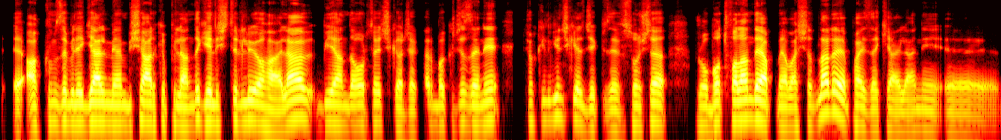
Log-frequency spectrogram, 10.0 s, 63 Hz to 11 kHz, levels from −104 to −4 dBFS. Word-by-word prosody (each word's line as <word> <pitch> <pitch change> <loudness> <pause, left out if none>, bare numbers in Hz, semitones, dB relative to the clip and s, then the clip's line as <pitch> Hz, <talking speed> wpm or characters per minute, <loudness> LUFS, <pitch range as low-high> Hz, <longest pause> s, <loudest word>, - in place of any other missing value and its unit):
eee, - - +1
aklımıza 125 0 -1
bile 120 0 0
gelmeyen 120 -1 +4
bir - - -10
şey 125 - +4
arka 120 -1 +1
planda 115 +2 -1
geliştiriliyor 125 0 -1
hâlâ, 125 +9 +5
bir 125 - -5
anda 115 -1 -1
ortaya 125 +1 -3
çıkaracaklar. - - -8
Bakacağız, 125 -1 -9
hani, 120 +4 -1 0.3
çok 125 +1 -15
ilginç 140 +1 -8
gelecek 105 -3 -6
bize 100 +3 -8
hepsi. 95 0 -11
Sonuçta 115 +2 -1 0.3
robot 115 +3 -2
falan 140 +2 +5
da - - +8
yapmaya 110 -5 +5
başladılar 115 - +1
ya - - +5
yapay 115 -4 +1
zekâyla 95 -1 -6
hani, 95 0 -12
eee, 85 -2 -11
120 Hz, 190 wpm, -21 LUFS, 110-130 Hz, 0.3 s, da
